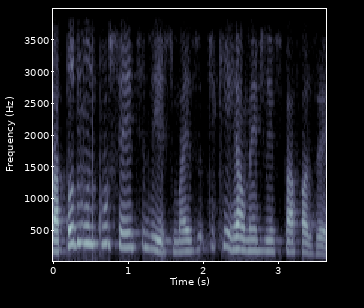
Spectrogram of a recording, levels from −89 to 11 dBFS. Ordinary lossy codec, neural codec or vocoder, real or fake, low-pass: Opus, 16 kbps; codec, 24 kHz, 0.9 kbps, WavTokenizer, medium speech release version 1; fake; 3.6 kHz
